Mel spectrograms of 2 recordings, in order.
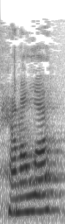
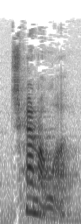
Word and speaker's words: Chanala: She's traveling sock knitter with Hannah, and on Ravelry she's Hanala, but it's spelled Chanala, like Chanala, but she don't say it that way.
